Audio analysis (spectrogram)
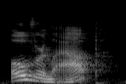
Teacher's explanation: in the noun overlap i have first syllable stress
